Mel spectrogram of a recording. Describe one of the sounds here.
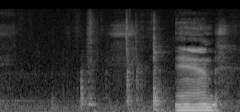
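A plastic charger is set down on a hard surface with light knocks.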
